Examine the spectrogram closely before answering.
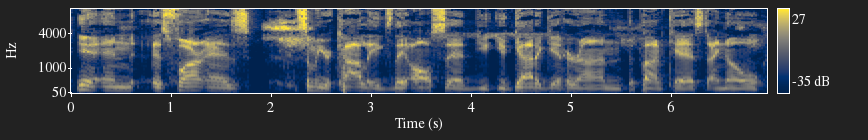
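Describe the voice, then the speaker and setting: A man hosts a casual sports podcast interview with a bright, clear tone. He talks at length, often circling back and restarting his words. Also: mid-range voice, fairly even intonation, measured pace, rough recording. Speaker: podcast host.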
